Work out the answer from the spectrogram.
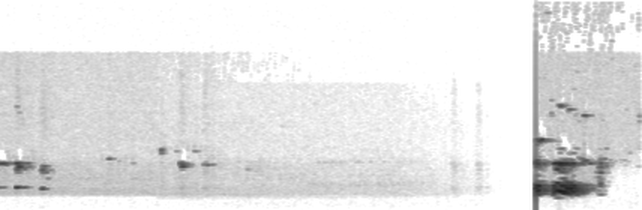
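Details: Pine siskins in a birch in November give a few brief, high chirps, then a long quiet gap before a louder burst of buzzy twittering after a sharp click.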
